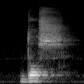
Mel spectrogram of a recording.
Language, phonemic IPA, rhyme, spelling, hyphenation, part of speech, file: Dutch, /dɔs/, -ɔs, dos, dos, noun, Nl-dos.ogg
- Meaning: 1. garb, clothing, especially extravagant or unusual clothes 2. pelt, fur 3. patch of hair, especially one's headhair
